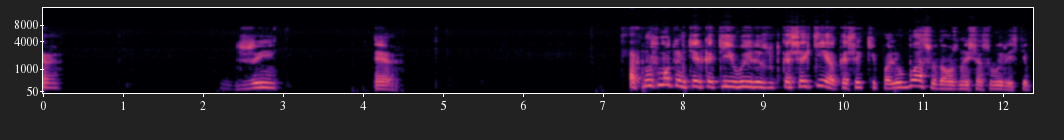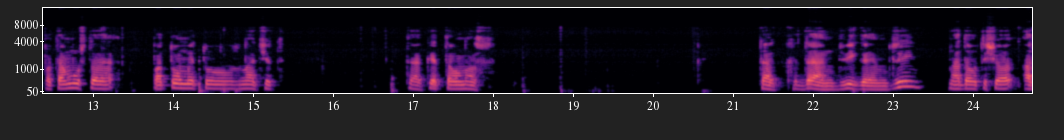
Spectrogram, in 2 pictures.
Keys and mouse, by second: 2.2 g, 2.8 click, 3.7 r, 4.8 click, 6.8 KP_3, 8.0 KP_1, 11.8-13.1 shift+drag, 14.6 g, 16.3 click, 19.1 ctrl+z, 22.4 g, 24.6 click.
